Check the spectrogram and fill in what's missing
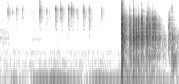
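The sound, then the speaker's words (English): Two dice are shaken, clattering and rattling in quick bursts, then rolled onto a table with a louder tumbling clack, settling quickly. “Okay, we're just going to do solid chill rolls with two dice.”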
